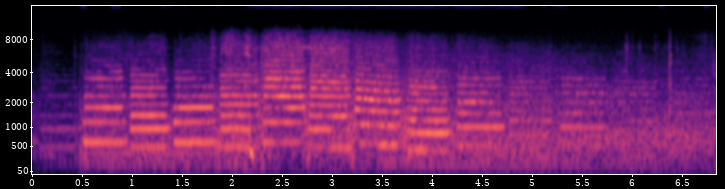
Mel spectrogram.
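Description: A police car siren sounds as the car races past on a road beside a metal farm gate, a loud two-tone wail alternating high and low notes about every half second, easing slightly toward the end.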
